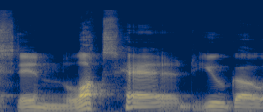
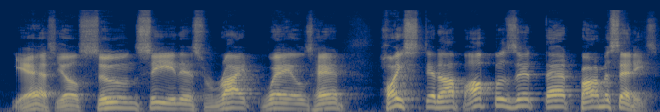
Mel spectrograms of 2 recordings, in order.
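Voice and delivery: Flask's voice; 8 semitones higher, 4 dB louder than usual. Acted. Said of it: "said Flask".

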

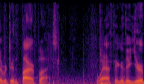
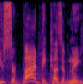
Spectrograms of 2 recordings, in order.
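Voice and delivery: higher, pushed yell of wounded pride; angry shout; 9 semitones higher than usual. Acted. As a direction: throw it in his face. Heated argument between brothers.

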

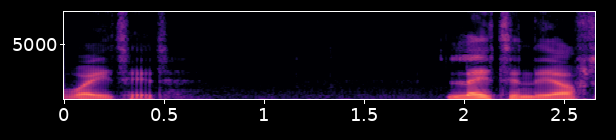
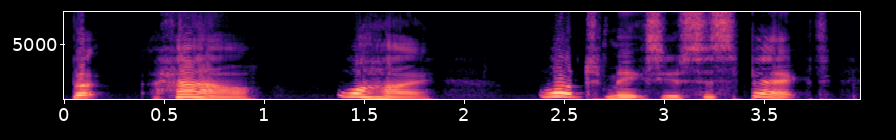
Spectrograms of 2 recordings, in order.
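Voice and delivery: much higher and louder, shrill panic; panicked shriek; 12 semitones higher, 7 dB louder, slower than usual. Acted. Exposed writer shrieking at his editor in panic. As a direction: scream in disbelief. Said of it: "Now his voice was a shriek".

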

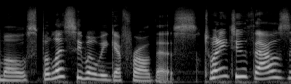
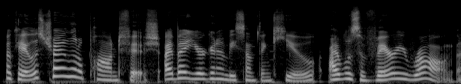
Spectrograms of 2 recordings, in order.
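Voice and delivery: ordinary talk

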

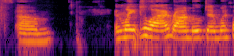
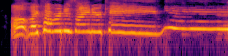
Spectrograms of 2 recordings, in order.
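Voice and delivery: high-pitched delighted greeting, much higher; delighted squeal; 11 semitones higher, slower than usual. Real, not acted. Streamer greets her cover designer joining the stream with a high, delighted squeal. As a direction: squeal with joy as a friend arrives.

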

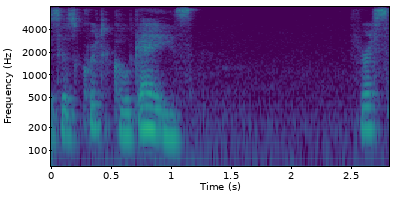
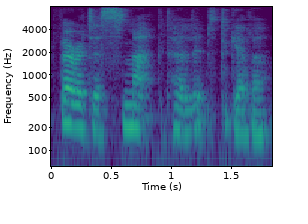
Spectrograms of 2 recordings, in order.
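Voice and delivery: ordinary delivery

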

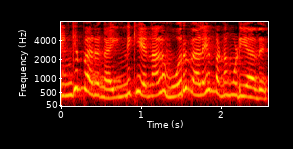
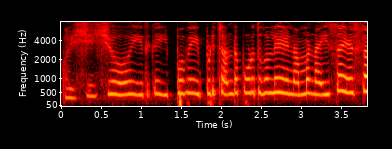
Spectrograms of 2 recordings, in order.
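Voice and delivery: quiet aside; 7 dB quieter than usual. Acted. Aside to audience.

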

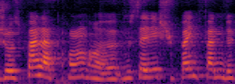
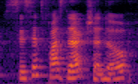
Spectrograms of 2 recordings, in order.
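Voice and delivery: ordinary talk, nothing marked

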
